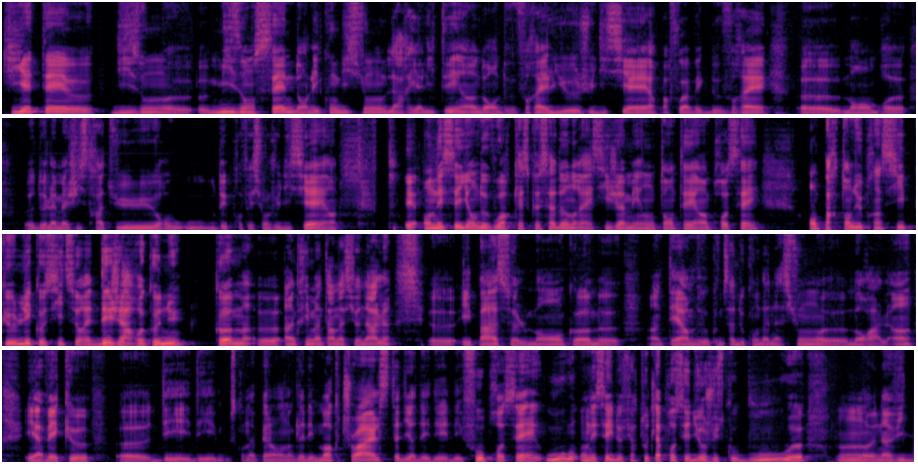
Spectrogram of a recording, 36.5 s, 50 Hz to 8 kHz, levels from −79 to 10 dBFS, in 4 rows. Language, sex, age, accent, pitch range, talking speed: French, male, 50-69, French, 85-120 Hz, 180 wpm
